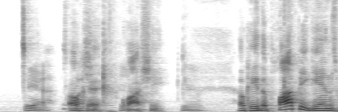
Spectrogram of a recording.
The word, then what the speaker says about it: Quarshie: Well, the only Ghanaian is Hugh Kwashi, but the rest of them are Nigerians. Kwashi. Don't pronounce the R. Yeah. Okay, Kwashi.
